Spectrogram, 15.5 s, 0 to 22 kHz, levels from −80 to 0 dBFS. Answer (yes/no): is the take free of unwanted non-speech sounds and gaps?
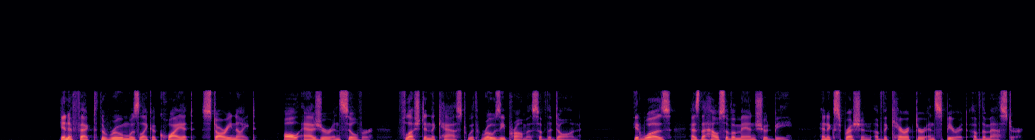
yes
